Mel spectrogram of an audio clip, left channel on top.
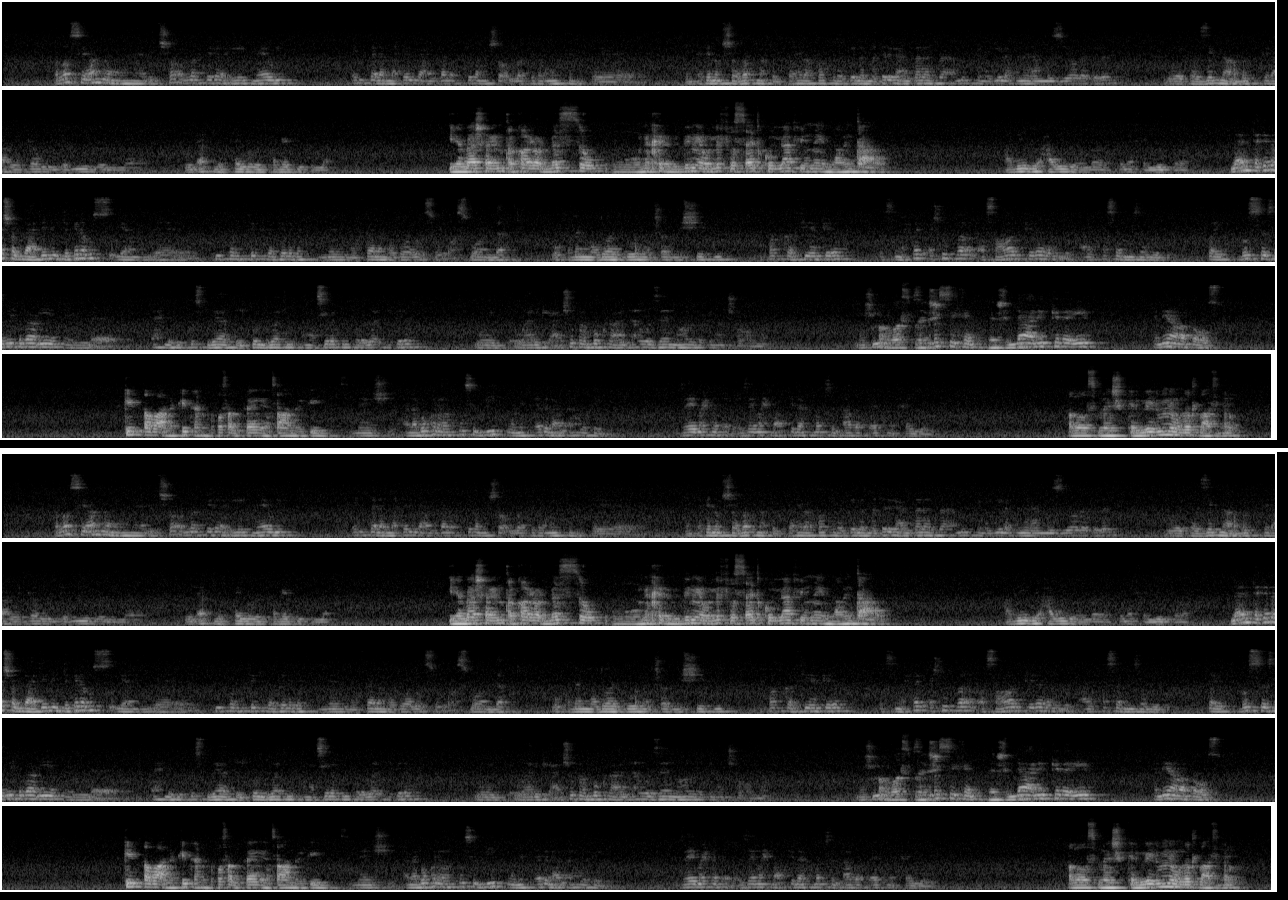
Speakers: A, on the left; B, on the right.
A: خلاص يا عم أنا ان شاء الله كده ايه ناوي انت لما ترجع البلد كده ان شاء الله كده ممكن في انت كده مشرفنا في القاهره فتره كده لما ترجع البلد بقى ممكن اجي لك انا يا عم زياره كده وتعزمنا عندكم كده على الجو الجميل وال... والاكل الحلو والحاجات دي كلها
B: يا باشا انت قرر بس و- ونخرب الدنيا ونلف الصعيد كلها في يومين لو انت عاوز
A: حبيبي حبيبي والله ربنا يخليك يا رب لا انت كده شجعتني انت كده بص يعني آه، في كام فكره كده جت في دماغي مو فعلا موضوع الاقصر واسوان ده وكمان موضوع الجونه وشرم الشيخ دي افكر فيها كده بس محتاج اشوف بقى الاسعار كده على حسب ميزانيتي طيب بص يا صديقي بقى ايه ال- آه، الاهل بيتصلوا بيا على التليفون دلوقتي انا هسيبك انت دلوقتي كده وهنك- وهرجع اشوفك بكره على القهوه زي النهارده كده ان شاء الله ماشي
B: خلاص
A: بس
B: ماشي
A: انت بس خل...
B: ماشي
A: بالله عليك كده ايه خلينا على تواصل
B: اكيد طبعا اكيد هنتواصل تاني يا صاحبي اكيد
A: ماشي انا بكره هتصل بيك ونتقابل على القهوه تاني زي ما احنا اتق- زي ما احنا كده في نفس القعده بتاعتنا الحلوه دي
B: خلاص ماشي كلمني ونطلع
A: ما-
B: سوا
